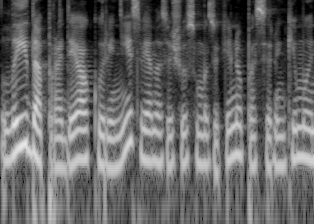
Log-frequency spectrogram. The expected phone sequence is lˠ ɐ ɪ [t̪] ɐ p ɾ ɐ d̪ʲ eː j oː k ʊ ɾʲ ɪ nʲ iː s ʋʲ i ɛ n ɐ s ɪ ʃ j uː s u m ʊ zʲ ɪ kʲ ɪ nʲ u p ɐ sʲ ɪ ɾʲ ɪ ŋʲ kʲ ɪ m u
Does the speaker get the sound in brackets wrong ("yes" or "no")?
yes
